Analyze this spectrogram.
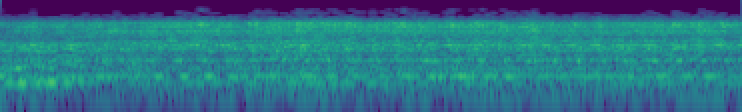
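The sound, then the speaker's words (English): A car engine in a driveway at night cranks and grinds continuously without catching, a loud, steady churning rattle that never turns over into running. No voices are heard. “This car's giving me a lot of trouble.”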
